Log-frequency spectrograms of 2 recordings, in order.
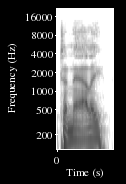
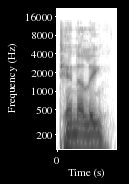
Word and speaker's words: Tenali: Americans might pronounce it Tenali, but the Indians call it Tenali.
